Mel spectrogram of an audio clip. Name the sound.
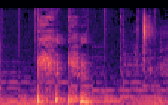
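coughing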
